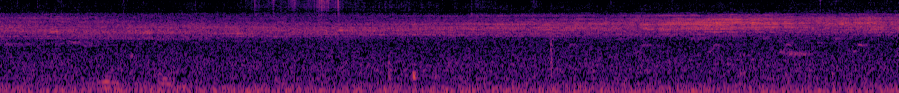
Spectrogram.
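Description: Near silence: a faint, steady high-pitched hiss that swells slightly about three seconds in, with a few very faint ticks.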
